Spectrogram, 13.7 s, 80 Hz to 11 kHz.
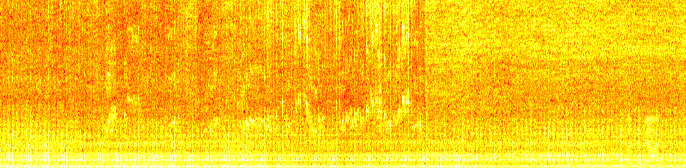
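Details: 40-year-old 25hp American Kellogg 462 air compressor before overhaul: loud steady knocking about 220 times a minute with the compressor's rhythm; rod knock on 3 of 4 connecting rod bearings.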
